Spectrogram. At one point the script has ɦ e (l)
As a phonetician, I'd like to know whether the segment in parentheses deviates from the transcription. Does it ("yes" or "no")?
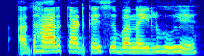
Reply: yes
